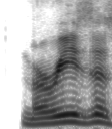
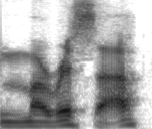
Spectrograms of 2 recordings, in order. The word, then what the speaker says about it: Marisa: B, she was nice enough to tell me how to pronounce her name, knowing I was going to open it tonight because it looks like it would be Marissa.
